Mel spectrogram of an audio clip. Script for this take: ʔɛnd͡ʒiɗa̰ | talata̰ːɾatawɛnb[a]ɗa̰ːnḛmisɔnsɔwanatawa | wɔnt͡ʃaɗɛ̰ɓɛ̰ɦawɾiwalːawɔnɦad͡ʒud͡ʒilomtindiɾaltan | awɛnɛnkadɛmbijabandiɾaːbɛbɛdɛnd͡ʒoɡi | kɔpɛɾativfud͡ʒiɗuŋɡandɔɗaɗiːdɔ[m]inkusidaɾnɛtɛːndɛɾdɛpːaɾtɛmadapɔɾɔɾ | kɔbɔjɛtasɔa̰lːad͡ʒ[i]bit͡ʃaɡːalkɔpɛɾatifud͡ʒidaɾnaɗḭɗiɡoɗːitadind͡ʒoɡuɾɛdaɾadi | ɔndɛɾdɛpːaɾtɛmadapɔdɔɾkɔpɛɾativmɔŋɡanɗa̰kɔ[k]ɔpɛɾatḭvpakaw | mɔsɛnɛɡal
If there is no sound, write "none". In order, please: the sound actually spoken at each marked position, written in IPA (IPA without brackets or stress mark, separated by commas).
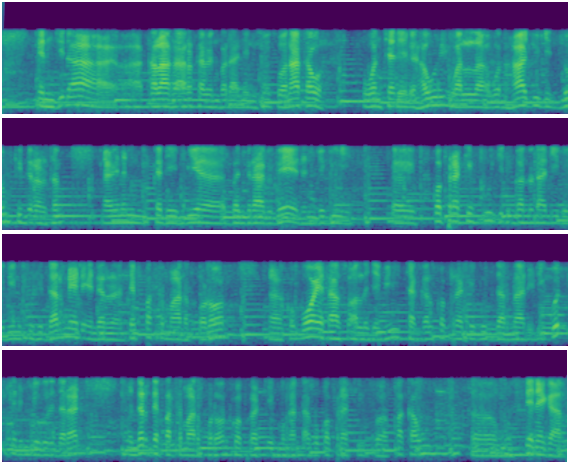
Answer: a, n, a, k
